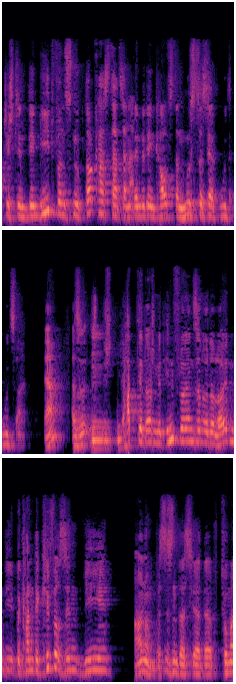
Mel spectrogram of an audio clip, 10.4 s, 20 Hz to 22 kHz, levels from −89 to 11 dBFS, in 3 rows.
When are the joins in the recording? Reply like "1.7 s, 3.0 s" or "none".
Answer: 2.0 s, 3.4 s, 4.5 s, 5.7 s, 8.9 s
